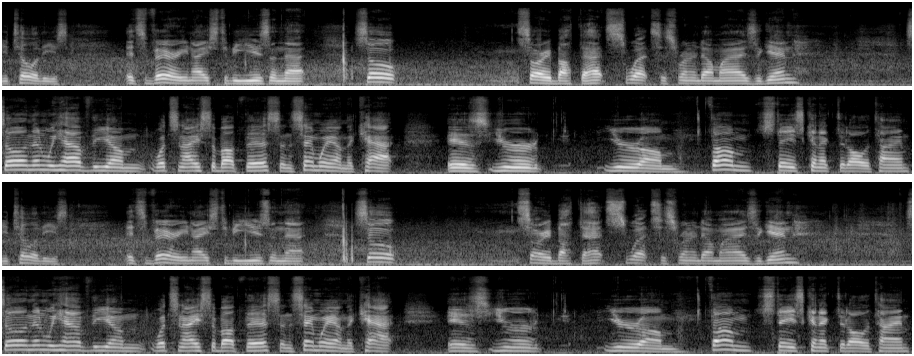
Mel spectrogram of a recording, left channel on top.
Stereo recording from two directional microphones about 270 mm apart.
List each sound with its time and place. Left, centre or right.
0.2 s speech: centre
5.0 s speech: centre
9.1 s speech: centre
13.6 s speech: centre
15.1 s speech: centre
